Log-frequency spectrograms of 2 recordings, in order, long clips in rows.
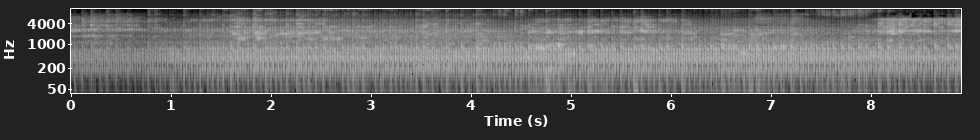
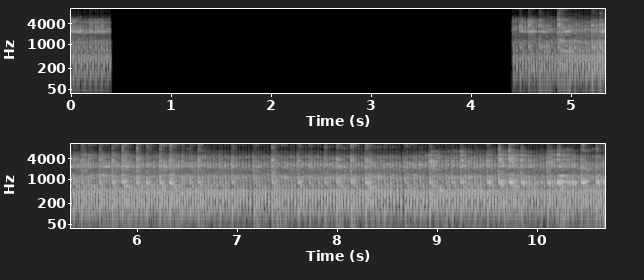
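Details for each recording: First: Ported Stihl 461 chainsaw after repair of a blown-out plug, final tune: steady, even two-stroke idle with no surging or dying; normal stable idle. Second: Ported Stihl 461 chainsaw after a blown-out plug repair, warm after a few minutes off: fires and holds an even, buzzy two-stroke idle. The idle is set too low and is being adjusted toward about 2700 rpm.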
